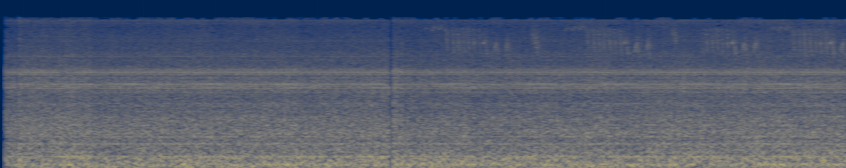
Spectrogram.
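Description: Small electric motor running steadily, a whirring hum with a high whine, as from the toy fuel dispenser's pump. The sound breaks off for a moment about four seconds in and then carries on unchanged.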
